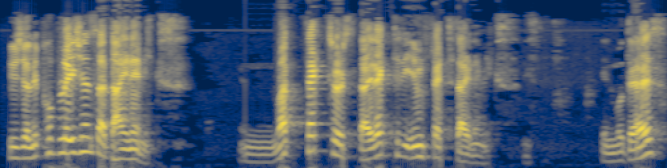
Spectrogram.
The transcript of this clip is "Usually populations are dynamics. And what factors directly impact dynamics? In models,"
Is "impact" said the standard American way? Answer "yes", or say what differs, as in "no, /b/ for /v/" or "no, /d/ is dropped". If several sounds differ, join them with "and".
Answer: no, /f/ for /p/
